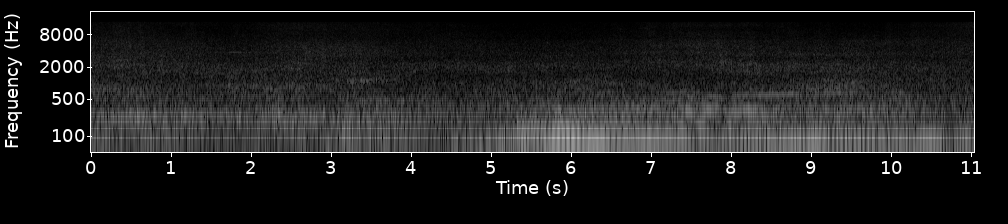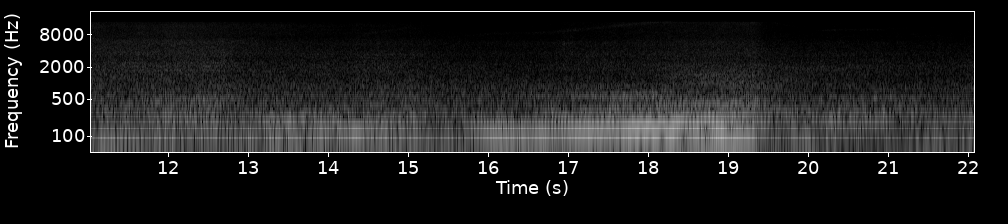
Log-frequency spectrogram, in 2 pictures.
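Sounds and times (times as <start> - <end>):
low traffic rumble: 0.0 - 22.0
vehicle engine passing: 4.6 - 22.0.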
